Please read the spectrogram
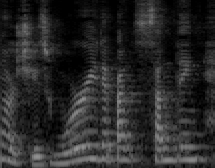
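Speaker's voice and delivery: normal talking voice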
